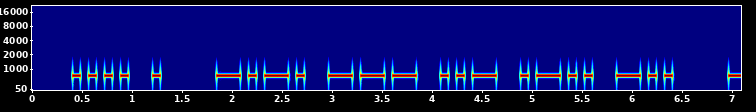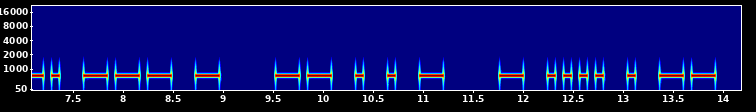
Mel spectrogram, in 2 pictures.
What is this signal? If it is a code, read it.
Morse code, heard as a keyed tone, about 15 wpm, 700 Hz. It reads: HE COULD NOT MEET THEM
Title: Sentences from Top 1100 Words 15wpm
